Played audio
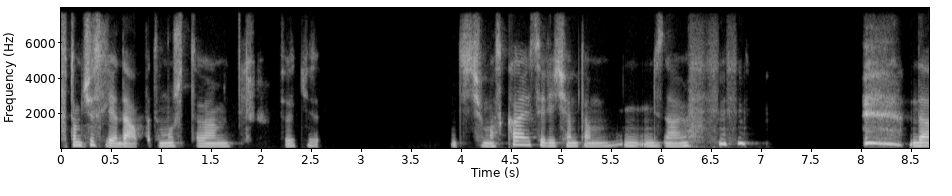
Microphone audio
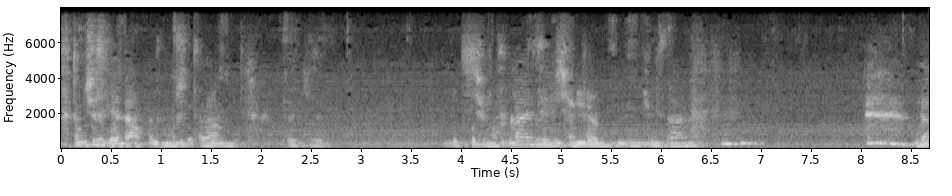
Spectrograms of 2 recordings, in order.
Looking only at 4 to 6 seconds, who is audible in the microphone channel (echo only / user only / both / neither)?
both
